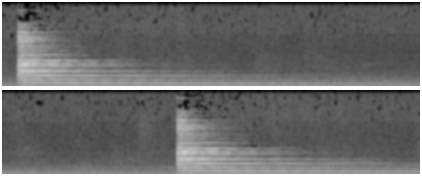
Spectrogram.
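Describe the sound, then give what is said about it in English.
Two loud, deep bell strikes about seven seconds apart, chimed within a large structure, each ringing out with a long, slowly fading hum of overtones. No voices, just the resonant chime filling the space. “Others have applied the same technique and studied the cymatic patterns displayed when bells chimed within the structures.”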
